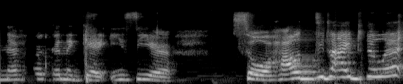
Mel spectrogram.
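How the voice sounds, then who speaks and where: Music plays behind a woman with a high pitch. Her pitch swings very widely. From Burundi. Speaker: writer, poet, mental health advocate. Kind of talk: interview answer.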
